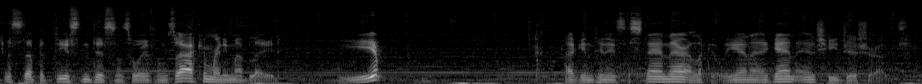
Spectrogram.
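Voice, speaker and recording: A man reading a visual novel's narration aloud as a gaming host, expressive and informal. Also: lowish voice, moderate pace. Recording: faint game music behind.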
